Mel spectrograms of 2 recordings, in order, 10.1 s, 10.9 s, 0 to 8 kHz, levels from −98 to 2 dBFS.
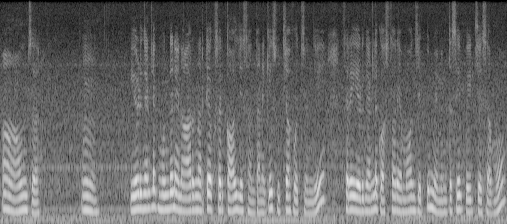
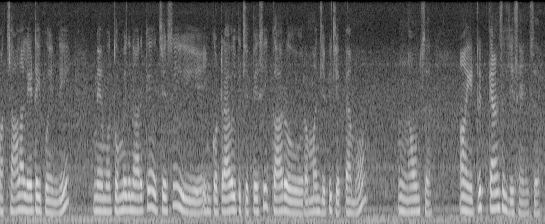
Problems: none marked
